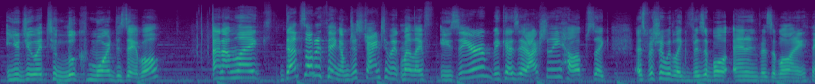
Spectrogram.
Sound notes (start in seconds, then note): none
